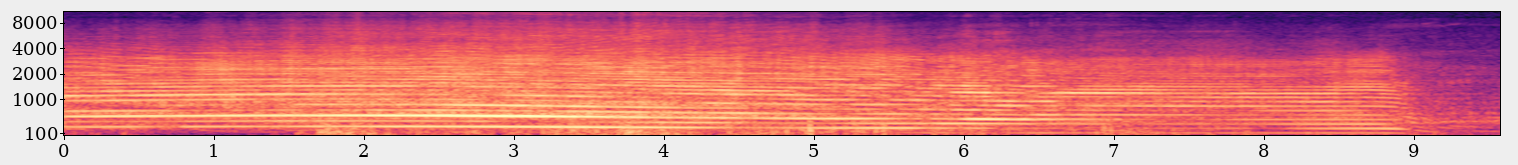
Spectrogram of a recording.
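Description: The AGM-30 30 cc single-cylinder two-stroke gasoline engine of a Graupner Extra 300 RC plane, run through a Pefa four-chamber muffler on its break-in flight, buzzing at high throttle as the plane flies overhead. The steady engine note swells in, is loudest about three seconds in, sags slightly in pitch, then drops off sharply near the end.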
